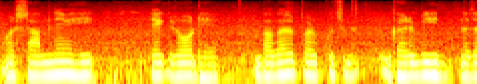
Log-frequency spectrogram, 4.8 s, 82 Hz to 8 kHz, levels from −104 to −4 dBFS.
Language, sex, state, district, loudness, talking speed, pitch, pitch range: Hindi, male, Arunachal Pradesh, Lower Dibang Valley, -12 LUFS, 150 wpm, 135 Hz, 130-140 Hz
